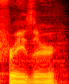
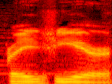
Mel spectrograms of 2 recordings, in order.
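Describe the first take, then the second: First: The name is said as Fraser. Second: The name is said as Frasier. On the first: The speaker calls it right. "It would be Fraser" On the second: The speaker calls it wrong. "Not Frasier"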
